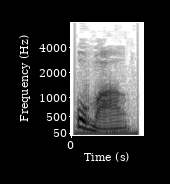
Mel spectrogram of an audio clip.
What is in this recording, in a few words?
"bumang", Chinese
